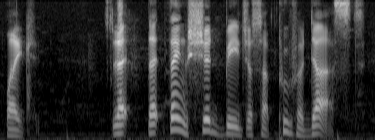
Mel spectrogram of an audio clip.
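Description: A man's voice: fairly high pitch, very animated, measured pace, fairly bright tone, no echo, heavily acted. A man playing an aggrieved desert alien scavenger in improvised comedy chat, rambling and swearing freely. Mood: aggrieved, ranting. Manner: profane, rambling.

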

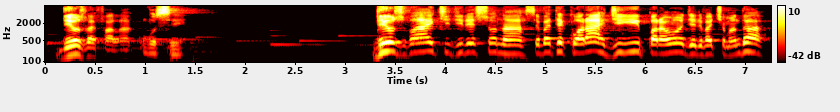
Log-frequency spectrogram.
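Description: A man preaching with a high, bright, forceful voice, swinging from quiet confiding words to loud fervent cries. He speaks as a pastor before his congregation in a church hall, with soft music playing behind. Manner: fervent, swinging between hushed talk and shouting. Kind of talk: sermon.

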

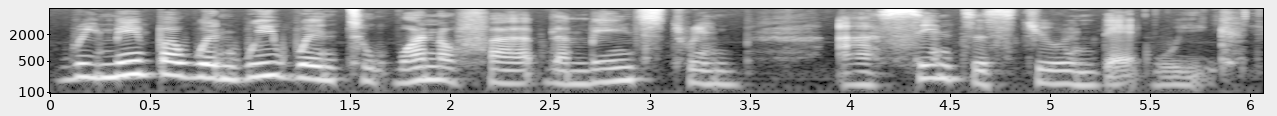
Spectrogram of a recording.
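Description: A woman speaking as an education facilitator in a reflective interview, in a measured, deliberate manner. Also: fairly low pitch, mellow, no echo.

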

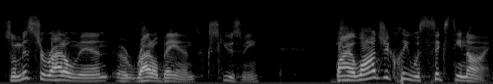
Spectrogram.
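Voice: mid-range voice, very animated, normal speed, a bit bright. Casual, repetitive preacher at a Sunday service. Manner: casual, repeats phrases, frequent "like" fillers. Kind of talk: conversational sermon.

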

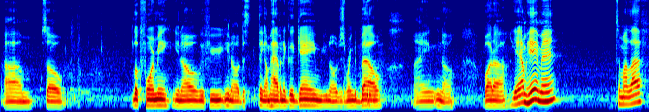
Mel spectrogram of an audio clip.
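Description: A male podcast co-host with a lowish voice. He talks in a laid-back, rambling way and fills his speech with "you know" and easy laughter. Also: fairly even intonation, a little slow, dark tone. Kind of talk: casual podcast chat.

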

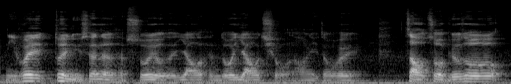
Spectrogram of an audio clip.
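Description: Guy with a taiwanese accent, lowish voice, giving casual advice, bit of noise behind him. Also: a little fast. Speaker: co-host. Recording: noticeable background noise.

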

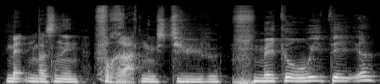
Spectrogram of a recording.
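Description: A man's voice: mid-range voice, warm tone. A man hosting and narrating a playful bedtime story for children, chatting with young listeners. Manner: playful, talks with kids listening. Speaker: storyteller, host.

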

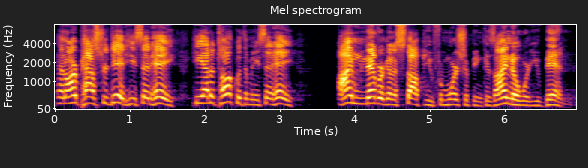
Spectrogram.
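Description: Candid high-voiced man preaching. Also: pushed and bright, no echo. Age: middle-aged. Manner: conversational, candid preaching with personal stories. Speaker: associate pastor. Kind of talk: sermon.

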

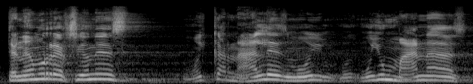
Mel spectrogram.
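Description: A man preaches in a fairly high voice, his lively delivery slipping into little acted-out reactions. His sermon rings with a long tail of reverb from a large hall. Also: slow pace. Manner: animated, acts out quoted reactions. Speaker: pastor.

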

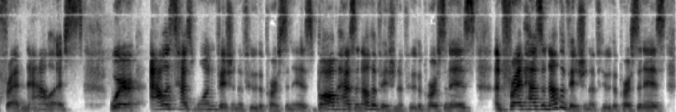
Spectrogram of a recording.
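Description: A woman talking about hiring as a guest on a video call, lively and acting out the reactions of the people she quotes. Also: medium pitch. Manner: animated, acts out quoted reactions. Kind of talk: casual conversation.

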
